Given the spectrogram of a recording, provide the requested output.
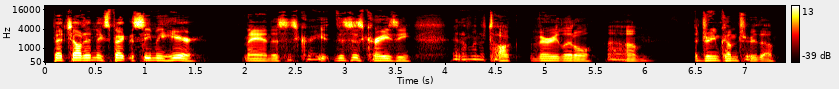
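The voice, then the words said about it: Hoarse, nearly lost voice. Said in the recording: “He sounded awful after the race... My voice is gone, by the way, so this is going to come out bad... I was sick last week”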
